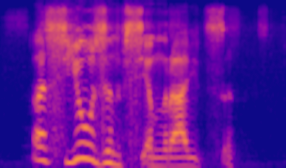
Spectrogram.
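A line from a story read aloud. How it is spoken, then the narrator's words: Moaning. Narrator (Russian): стонала леди Райс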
